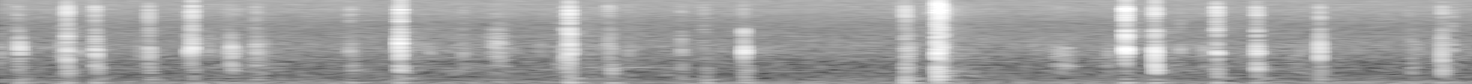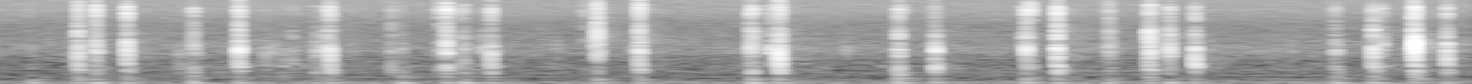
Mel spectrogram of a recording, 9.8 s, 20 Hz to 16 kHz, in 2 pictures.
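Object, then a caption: Plastic mechanical keyboard. Fingertips with long decorated nails type steadily on a mint-green retro mechanical keyboard with round plastic keycaps and a hollow body. About 38 quick, sharp clacks sound over nearly ten seconds, each bright and hollow with a tone near 1.8 kHz and almost no ring. The clacks come in uneven bursts over a low, quiet background.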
